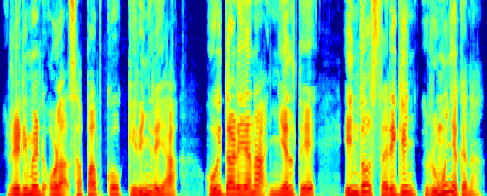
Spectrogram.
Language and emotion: Santali, surprised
